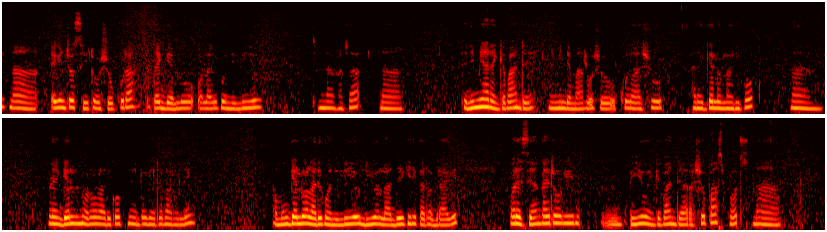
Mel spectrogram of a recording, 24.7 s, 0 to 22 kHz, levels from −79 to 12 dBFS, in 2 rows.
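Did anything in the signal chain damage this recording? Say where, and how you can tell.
Yes: overdone noise removal at the processing stage, set too aggressively throughout, gates bands near the noise floor, leaving twinkling specks in near-silence and stripping out quiet parts of the voice.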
